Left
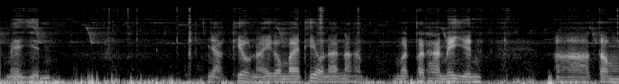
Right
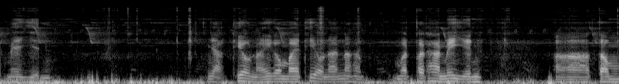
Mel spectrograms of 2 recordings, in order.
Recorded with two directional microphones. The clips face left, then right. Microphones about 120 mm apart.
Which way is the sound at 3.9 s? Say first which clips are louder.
Right 4 dB; 35° right (ahead or behind).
